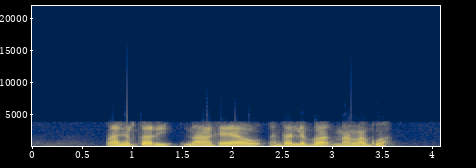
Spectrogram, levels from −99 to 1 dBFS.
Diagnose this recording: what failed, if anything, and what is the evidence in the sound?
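Throughout, the speech is dull and boxed-in, with nothing above 4 kHz, and the voice has a buzzy, synthetic edge. This is the AMR narrowband mobile codec at the codec stage; the coarse pulse excitation driving the vocal tract model fits a low mode around 7.4 kbps.

From 0 to 0.74 s and again from 3.80 s to the end, the real background gives way to a smooth, steady hiss that switches in abruptly. This is AMR comfort noise: silence detection halted speech frames, and the receiver synthesised noise from a rough level-and-spectrum description.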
